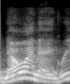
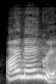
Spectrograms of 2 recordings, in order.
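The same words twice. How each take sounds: First: Said in the usual way. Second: Higher, louder mock outburst of anger; mock angry. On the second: Husband mock-angry at his wife over a remark, higher and louder. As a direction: pretend to flare up at the wife.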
